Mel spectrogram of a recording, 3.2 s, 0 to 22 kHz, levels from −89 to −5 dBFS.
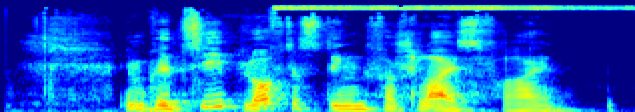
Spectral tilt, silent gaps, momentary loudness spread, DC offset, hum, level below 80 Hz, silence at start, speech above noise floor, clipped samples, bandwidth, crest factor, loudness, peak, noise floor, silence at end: -4.5 dB/octave; none; 17 LU; under 0.1%; none; -60 dBFS; 0.15 s; 21 dB; under 0.1%; 17 kHz; 20 dB; -29 LUFS; -12 dBFS; -51 dBFS; 0 s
